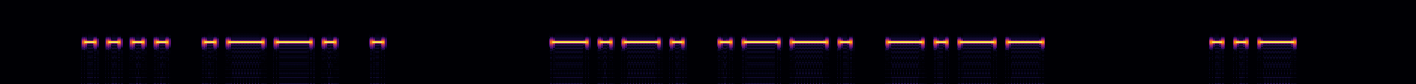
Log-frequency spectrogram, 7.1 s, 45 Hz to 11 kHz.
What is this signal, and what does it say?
Morse code, heard as a keyed tone, about 20 wpm, 700 Hz. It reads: HPE CPY U
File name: UK MASTER QSOs TRAINING / 20WPM / UK MASTER QSOs 0048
